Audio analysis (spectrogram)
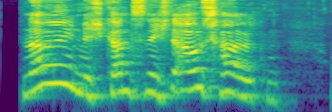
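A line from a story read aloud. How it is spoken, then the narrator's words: Calling out. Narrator (German): Sie rief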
